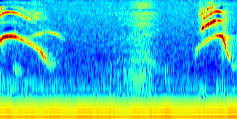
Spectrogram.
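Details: Two loud arched whistles from a common hill myna calling its flock, separated by a soft breathy noise, with rich overtones above each whistle.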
